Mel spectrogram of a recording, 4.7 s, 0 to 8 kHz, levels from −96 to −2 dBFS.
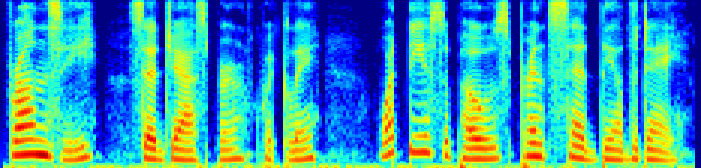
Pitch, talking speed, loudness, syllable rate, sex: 195 Hz, 165 wpm, -20 LUFS, 5.1 syllables/s, female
